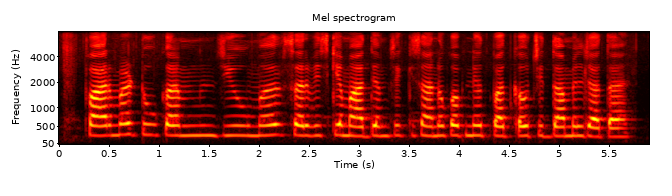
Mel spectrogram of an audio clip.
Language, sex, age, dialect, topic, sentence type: Hindi, male, 18-24, Hindustani Malvi Khadi Boli, agriculture, statement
